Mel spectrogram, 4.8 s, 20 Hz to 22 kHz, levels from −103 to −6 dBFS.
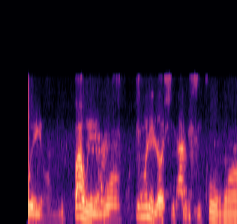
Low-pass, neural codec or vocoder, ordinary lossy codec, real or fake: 5.4 kHz; none; none; real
